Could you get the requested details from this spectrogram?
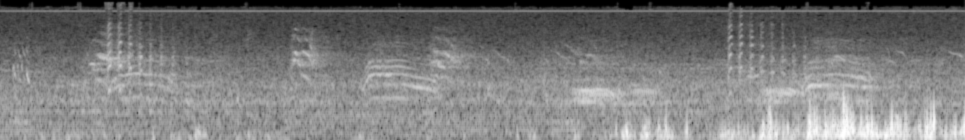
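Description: White-naped woodpecker giving harsh, nasal calls in short bursts about once a second, with rumbling wind or handling noise growing louder toward the end.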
